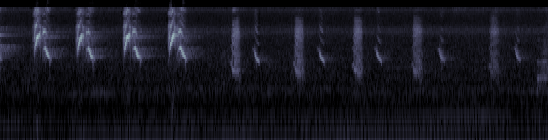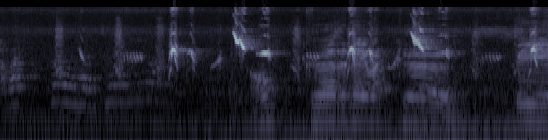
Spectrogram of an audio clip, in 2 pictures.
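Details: Long-tailed shrike singing a lively song rich in fill phrases, played as a lure to make a reluctant shrike sing. A fast run of crisp, high, clipped notes gives way to harsh, buzzy, rasping chatter.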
